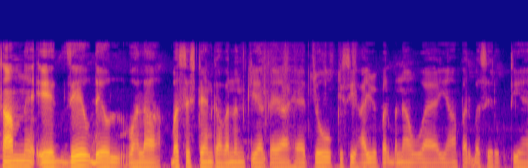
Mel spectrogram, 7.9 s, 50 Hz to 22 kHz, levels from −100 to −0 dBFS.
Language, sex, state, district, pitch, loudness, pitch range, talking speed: Hindi, male, Rajasthan, Bikaner, 105 Hz, -25 LUFS, 100-110 Hz, 180 wpm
